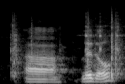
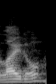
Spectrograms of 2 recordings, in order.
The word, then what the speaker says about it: Lidl: Oh, also, my local Lidl, or Lidl, however you want to pronounce it, they're doing one of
